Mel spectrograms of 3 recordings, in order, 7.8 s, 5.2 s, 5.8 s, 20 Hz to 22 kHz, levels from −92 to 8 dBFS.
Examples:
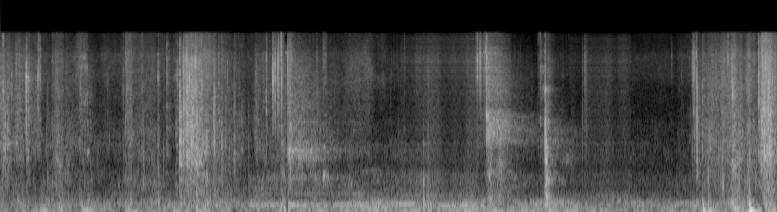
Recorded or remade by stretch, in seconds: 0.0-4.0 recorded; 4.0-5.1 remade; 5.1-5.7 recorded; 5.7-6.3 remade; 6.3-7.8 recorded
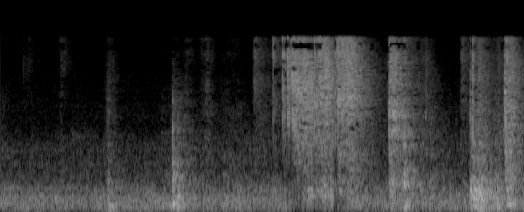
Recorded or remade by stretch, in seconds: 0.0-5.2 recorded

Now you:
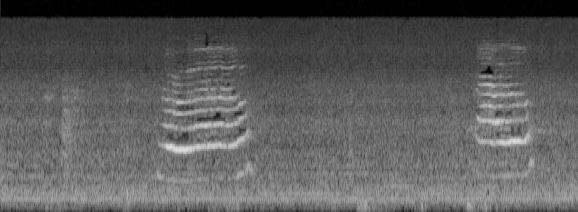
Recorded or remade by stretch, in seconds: 0.0-1.9 remade; 1.9-3.1 recorded; 3.1-5.8 remade

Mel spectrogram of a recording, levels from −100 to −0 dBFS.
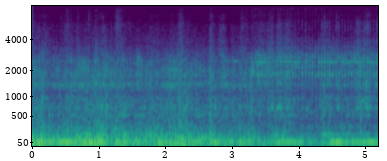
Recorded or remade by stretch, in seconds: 0.0-5.2 recorded

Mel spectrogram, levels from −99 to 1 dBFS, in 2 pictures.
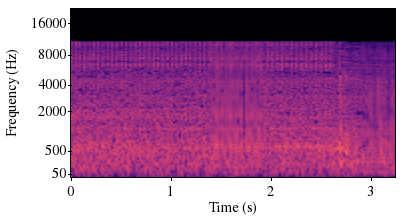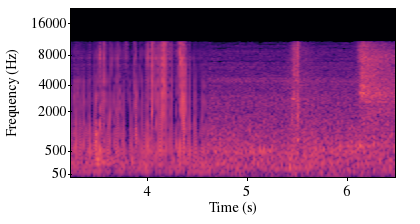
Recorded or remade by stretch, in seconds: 0.0-1.4 recorded; 1.4-1.9 remade; 1.9-2.9 recorded; 2.9-4.6 remade; 4.6-6.5 recorded

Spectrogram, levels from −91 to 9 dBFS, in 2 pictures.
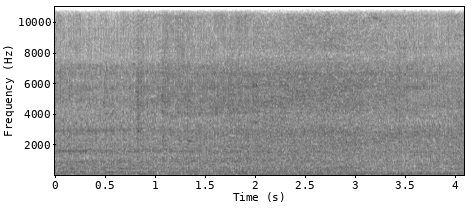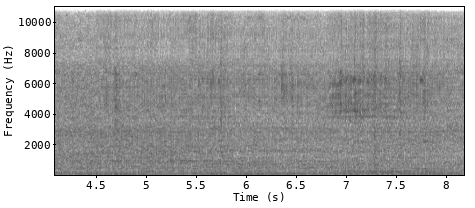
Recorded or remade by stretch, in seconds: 0.0-2.0 remade; 2.0-3.3 recorded; 3.3-4.0 remade; 4.0-4.5 recorded; 4.5-8.2 remade

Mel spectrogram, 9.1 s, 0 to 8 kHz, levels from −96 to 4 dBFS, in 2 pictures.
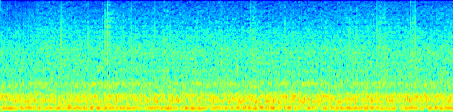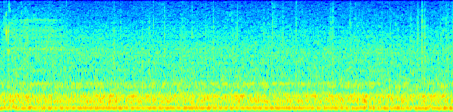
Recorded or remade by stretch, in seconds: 0.0-4.9 remade; 4.9-8.0 recorded; 8.0-9.1 remade

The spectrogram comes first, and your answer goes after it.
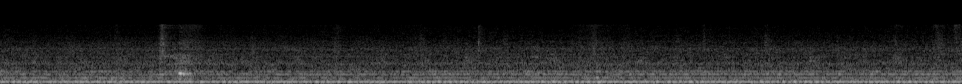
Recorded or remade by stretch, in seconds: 0.0-0.4 recorded; 0.4-4.2 remade; 4.2-5.7 recorded; 5.7-6.3 remade; 6.3-9.6 recorded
